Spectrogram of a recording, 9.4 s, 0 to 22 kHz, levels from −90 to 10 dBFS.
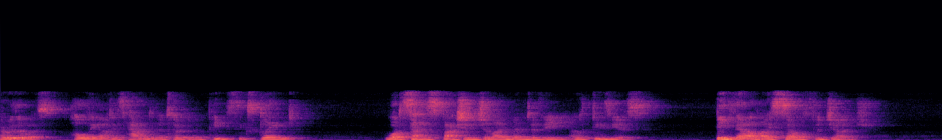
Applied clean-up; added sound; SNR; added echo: none; none; none; reverberation time 0.6 s.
